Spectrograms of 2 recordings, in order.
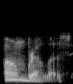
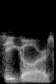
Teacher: in certain parts of the South, we put a lot more stress on most of the initial syllables. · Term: stress on that first syllable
